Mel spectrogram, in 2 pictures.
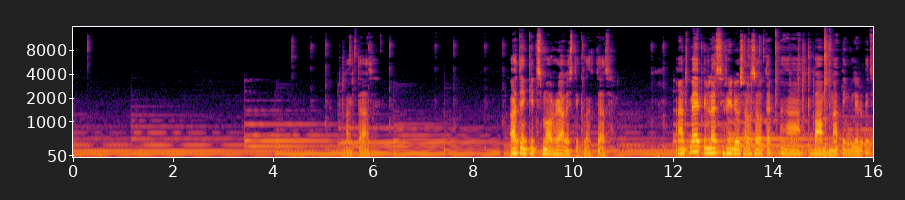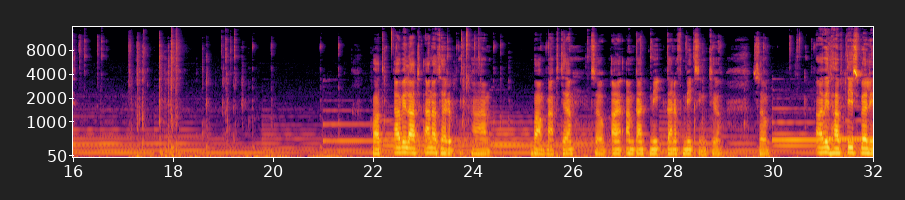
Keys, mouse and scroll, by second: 16.1 BackSpace, 18.9-32.0 drag, 20.7 ctrl+s, 20.7-32.0 middle drag.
